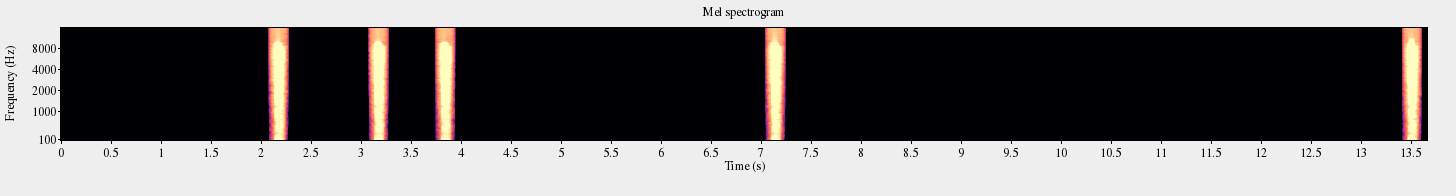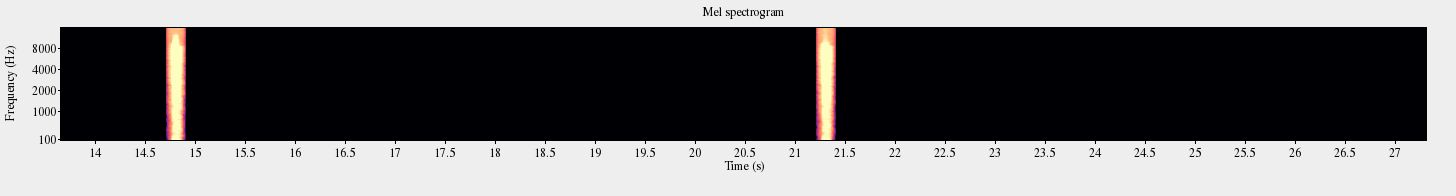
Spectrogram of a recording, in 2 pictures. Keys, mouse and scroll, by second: 3.3 click, 7.1 click, 8.0-8.5 scroll down 4, 8.5 middle click, 9.2-9.7 scroll up 6, 10.6 middle click, 11.4 scroll up 2, 12.1 middle click, 12.3 scroll up 1, 12.5 middle click, 13.4 click, 18.2-18.5 scroll down 6, 18.9-19.4 scroll down 11, 19.4 middle click, 19.6-20.3 scroll up 8, 20.3 middle click, 21.2 click, 22.1 x, 22.9 scroll down 6, 23.2 middle click, 23.8-24.9 scroll up 9, 24.9 scroll down 1, 25.7 shift+middle click, 26.6-27.2 scroll down 1.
